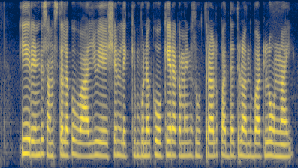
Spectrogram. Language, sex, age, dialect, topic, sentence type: Telugu, female, 18-24, Telangana, banking, statement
